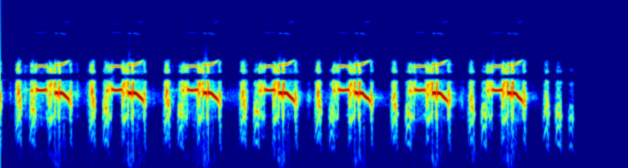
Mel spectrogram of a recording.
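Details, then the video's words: Grey francolin in full call: a fast, regular chant of scratchy phrases, each ending in a loud downslurred whistle, about seven phrases in quick succession before a few trailing notes. "Teetar ki awaz"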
